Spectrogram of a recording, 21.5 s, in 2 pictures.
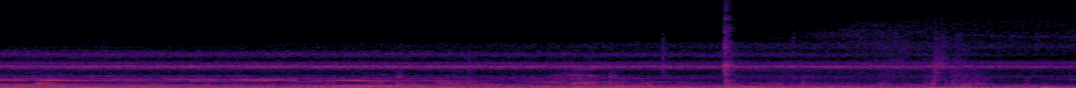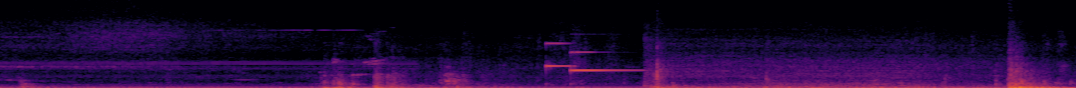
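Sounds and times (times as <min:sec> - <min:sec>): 
long sustained whining tones sliding in pitch: 0:00.0 - 0:15.5
Joban Line train rumble: 0:00.0 - 0:16.2, 0:17.2 - 0:21.5.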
